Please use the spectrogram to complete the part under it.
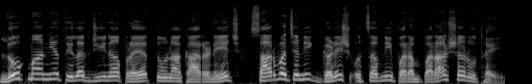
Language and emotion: Gujarati, neutral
